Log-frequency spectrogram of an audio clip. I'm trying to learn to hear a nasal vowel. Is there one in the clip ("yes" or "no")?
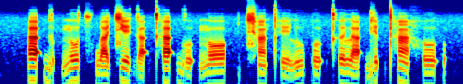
yes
